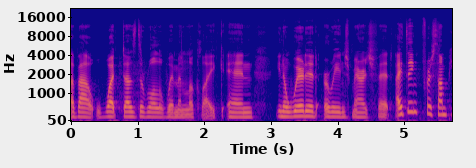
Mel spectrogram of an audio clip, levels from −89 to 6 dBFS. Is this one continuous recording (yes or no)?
yes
